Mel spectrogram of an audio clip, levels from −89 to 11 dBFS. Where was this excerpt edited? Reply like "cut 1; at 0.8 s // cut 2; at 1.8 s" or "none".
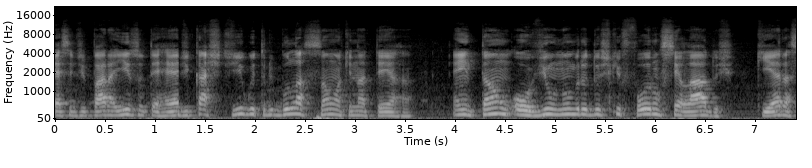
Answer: none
